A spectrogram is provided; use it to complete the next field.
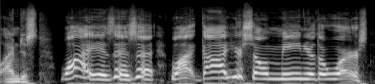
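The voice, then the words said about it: Impression of a struggling, complaining person. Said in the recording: “my impression of somebody who's struggling, not very nice or fair”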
